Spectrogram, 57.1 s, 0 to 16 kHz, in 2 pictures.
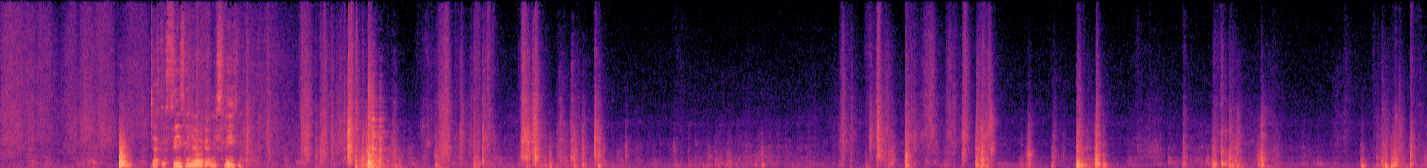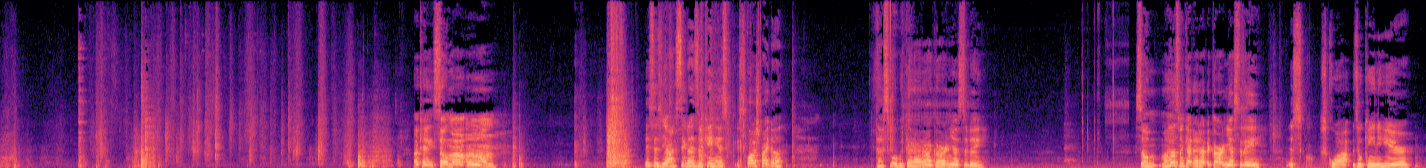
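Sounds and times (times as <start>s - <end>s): kitchen objects knocking and clunking: 7.0s - 8.1s.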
